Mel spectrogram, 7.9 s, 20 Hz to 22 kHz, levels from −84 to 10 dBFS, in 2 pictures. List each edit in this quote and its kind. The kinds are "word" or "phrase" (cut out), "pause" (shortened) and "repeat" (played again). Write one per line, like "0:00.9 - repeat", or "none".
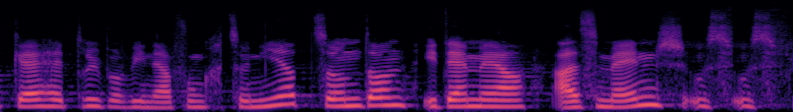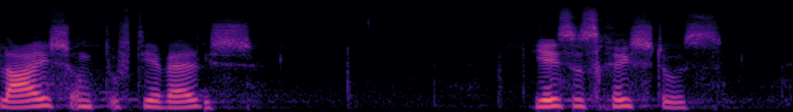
0:02.1 - pause
0:02.7 - pause
0:03.7 - repeat
0:04.5 - word
0:05.0 - word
